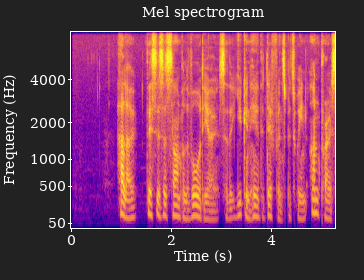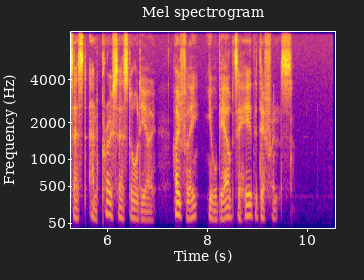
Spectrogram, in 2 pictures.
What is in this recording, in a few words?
Podcast Editing Service Unprocessed Audio Example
